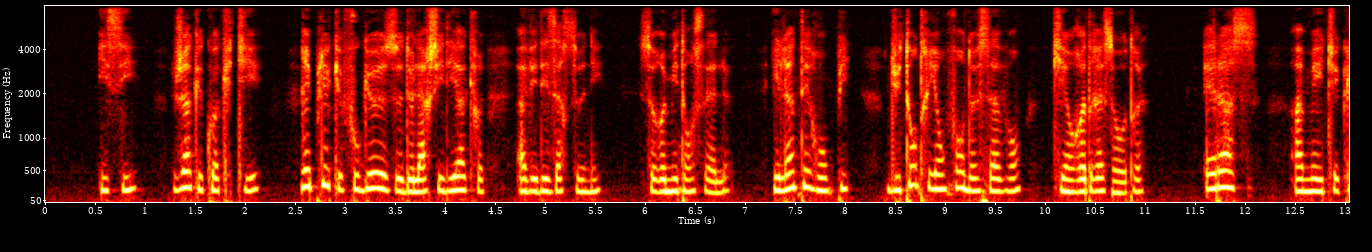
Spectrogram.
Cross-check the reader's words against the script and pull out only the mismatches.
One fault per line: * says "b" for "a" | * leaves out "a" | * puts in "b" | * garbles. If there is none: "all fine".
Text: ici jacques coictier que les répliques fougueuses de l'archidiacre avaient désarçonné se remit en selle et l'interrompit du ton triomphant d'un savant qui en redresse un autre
* leaves out "que les"
* leaves out "un"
